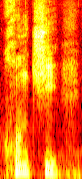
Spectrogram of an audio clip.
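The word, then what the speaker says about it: Hongqi: Да, согласно популярной у китаистов в России транскрипционной системе Палладия, название читается как Хунцы. В представительстве компании настаивают на Ханчи, а в действительности сами китайцы произносят имя машины примерно как Хунчи.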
